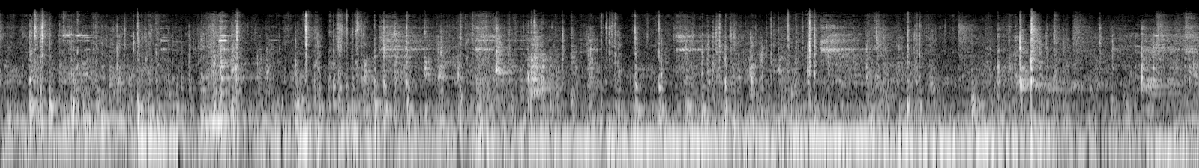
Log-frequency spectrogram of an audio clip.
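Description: A bottle return machine hums steadily.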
